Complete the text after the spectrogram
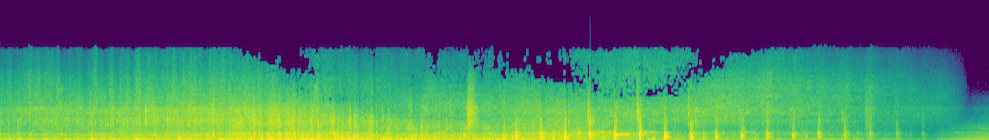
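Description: A steam locomotive rumbles past close by.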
